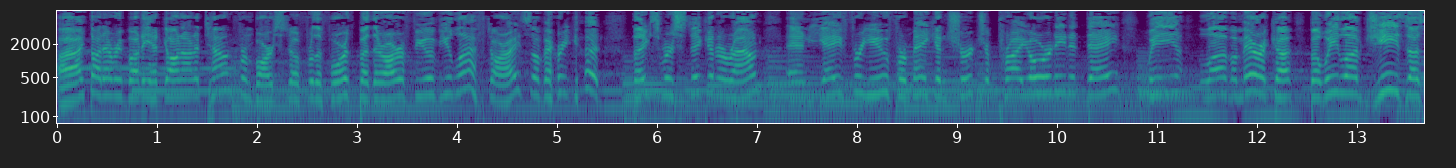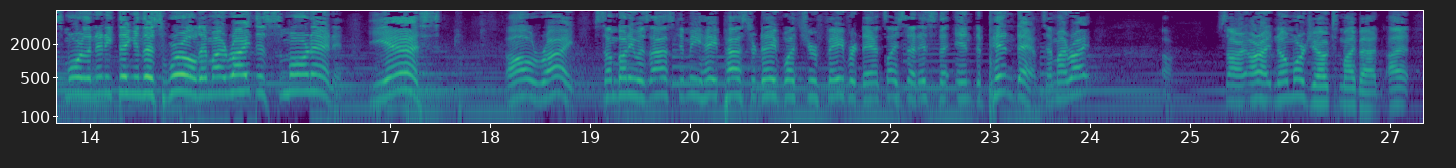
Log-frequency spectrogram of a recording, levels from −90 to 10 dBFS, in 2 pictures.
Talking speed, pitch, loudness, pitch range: 190 wpm, 235 Hz, -29 LUFS, 210-255 Hz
